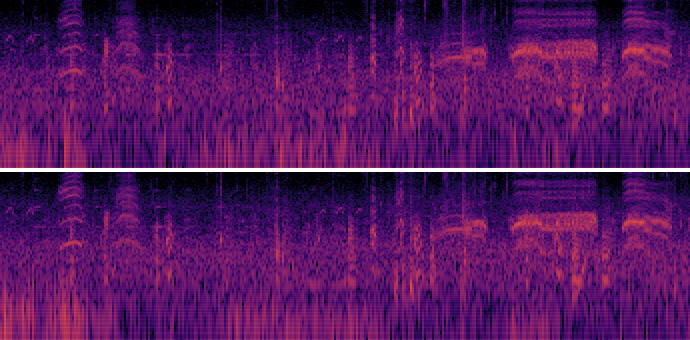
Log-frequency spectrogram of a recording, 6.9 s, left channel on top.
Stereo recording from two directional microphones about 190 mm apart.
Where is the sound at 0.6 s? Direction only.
55° right (ahead or behind).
